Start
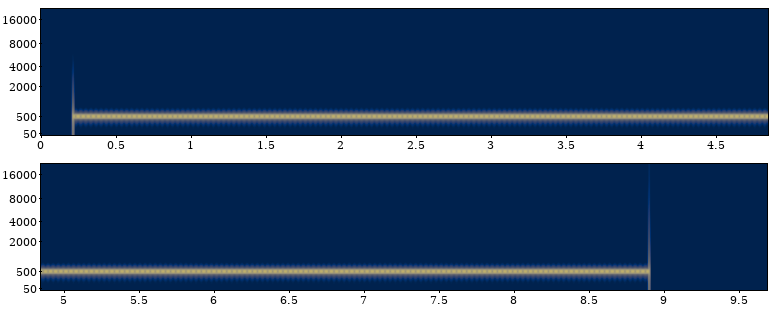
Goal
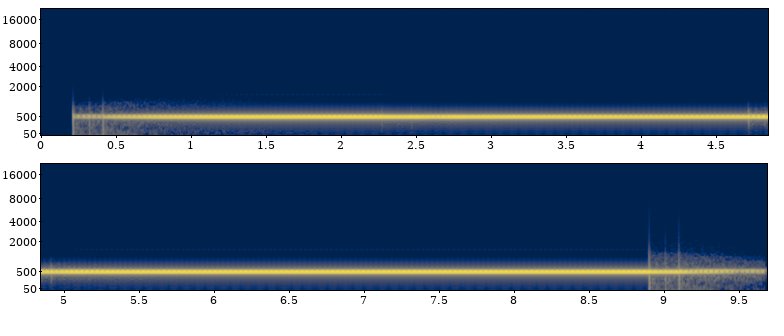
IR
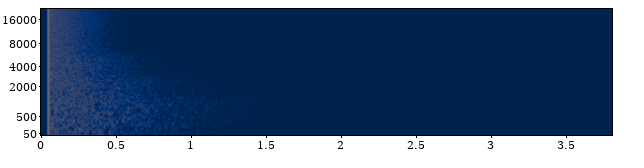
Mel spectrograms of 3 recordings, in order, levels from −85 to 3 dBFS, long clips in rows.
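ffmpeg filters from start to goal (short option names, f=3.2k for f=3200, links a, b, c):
-filter_complex "[0:a]dynaudnorm=f=110:g=13:m=11.5dB,asettb=1/sr,asplit=3[a][b][c];[a]atrim=end=2.274[d];[b]atrim=start=2.27:end=4.72,asetpts=PTS-STARTPTS,afade=t=in:d=0.004:c=qsin,afade=t=out:st=2.446:d=0.004:c=qsin,aemphasis=mode=production:type=riaa[e];[c]atrim=start=4.716[f];[d][e]acrossfade=d=0.004:c1=hsin:c2=qsin[g];[g][f]acrossfade=d=0.004:c1=qsin:c2=hsin,acrossover=split=240|620[h][i][j];[h]acompressor=threshold=-41dB:ratio=4[k];[i]acompressor=threshold=-11dB:ratio=4[l];[j]acompressor=threshold=-21dB:ratio=4[m];[k][l][m]amix=inputs=3:normalize=0,lowshelf=f=320:g=11.5,aecho=1:1:107.9|198.3:0.447|0.794[n];[1:a]atrim=start_sample=2205[o];[n][o]afir=irnorm=-1:irlink=0,afftdn=nr=12:nf=-40,volume=-2dB"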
